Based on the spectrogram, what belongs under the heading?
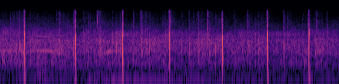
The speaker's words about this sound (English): I think we should just give a little clap of thanks to the Lord for what he has done for us.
